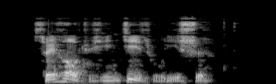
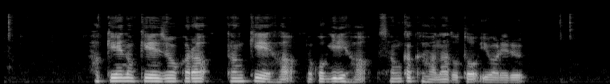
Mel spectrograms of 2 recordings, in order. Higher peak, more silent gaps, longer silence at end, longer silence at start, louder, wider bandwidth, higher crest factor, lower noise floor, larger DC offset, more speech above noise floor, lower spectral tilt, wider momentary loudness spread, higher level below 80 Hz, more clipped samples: about the same, -2 dBFS vs -4 dBFS; neither; second, 0.65 s vs 0.85 s; second, 0.35 s vs 0.9 s; first, -17 LUFS vs -22 LUFS; second, 10 kHz vs 11.5 kHz; about the same, 18 dB vs 18 dB; second, -55 dBFS vs -64 dBFS; neither; second, 37 dB vs 43 dB; second, -2.5 dB/octave vs -6.5 dB/octave; about the same, 12 LU vs 11 LU; about the same, -58 dBFS vs -62 dBFS; neither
